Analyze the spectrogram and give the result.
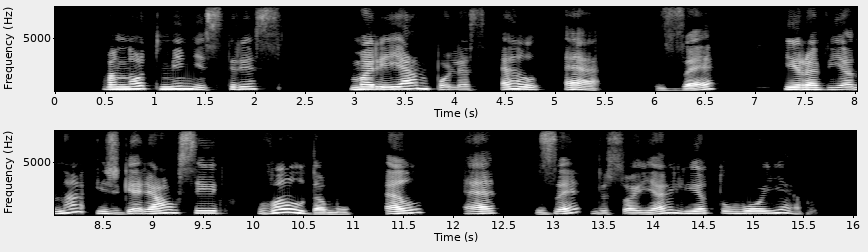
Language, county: Lithuanian, Kaunas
